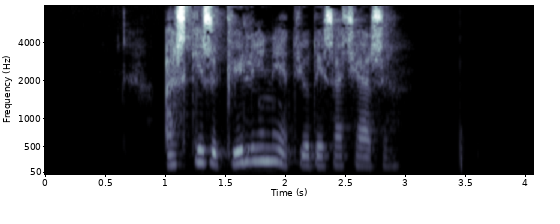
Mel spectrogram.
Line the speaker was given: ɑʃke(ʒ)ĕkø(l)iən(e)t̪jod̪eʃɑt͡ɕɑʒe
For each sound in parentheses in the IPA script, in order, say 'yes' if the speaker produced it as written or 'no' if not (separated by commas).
yes, yes, yes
